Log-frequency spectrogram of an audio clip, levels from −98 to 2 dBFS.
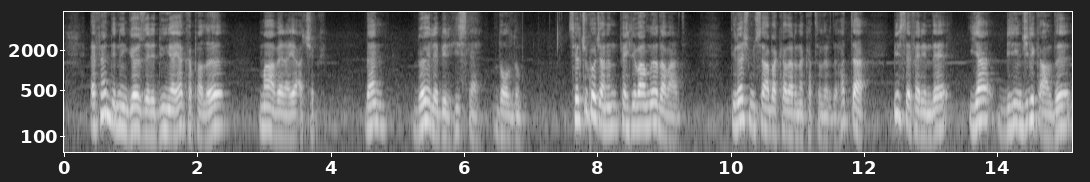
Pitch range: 125-180 Hz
